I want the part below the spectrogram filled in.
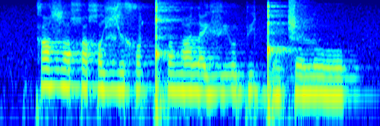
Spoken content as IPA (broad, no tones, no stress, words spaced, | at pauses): kə zˤʏχʏχɔ ʑəxɔ ǃʰʏðˤele vʲo pʲoɡ͡ǃɛʈ͡ʂə lo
